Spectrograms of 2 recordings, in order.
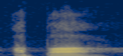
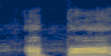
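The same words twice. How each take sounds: First: It is said in a deep, thick voice. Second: It is said in a strongly nasal voice. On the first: A son is coming to ask for money. "아빠보다 더 굵은 목소리로" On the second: A daughter is coming to ask for money. "코에 힘을 주고는"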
